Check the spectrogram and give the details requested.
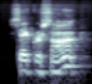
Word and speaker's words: sacrosanct: It's a very Americanized pronunciation of it. I live in America. It's sacrosanct. No, like the American pronunciation is sacrosanct. Are you sure? Yeah. Just go on Google, type sacrosanct, and click the speaker button to hear it.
